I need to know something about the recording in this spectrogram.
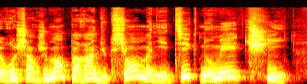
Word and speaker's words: Qi: par induction magnétique nommé çi ça s'écrit qi et cette technologie est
